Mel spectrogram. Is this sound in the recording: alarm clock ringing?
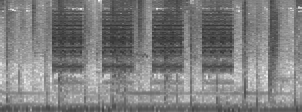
yes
